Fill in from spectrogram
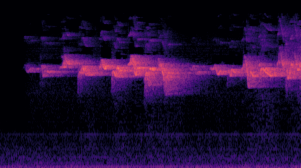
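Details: Ultramarine grosbeak (Cyanoloxia brissonii) of Northeast-style song sings a rich, warbled phrase of sliding, high whistled notes that rise and fall without a pause over a quiet background.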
